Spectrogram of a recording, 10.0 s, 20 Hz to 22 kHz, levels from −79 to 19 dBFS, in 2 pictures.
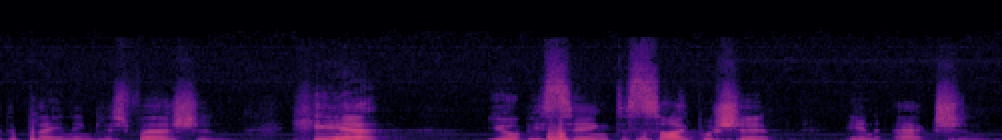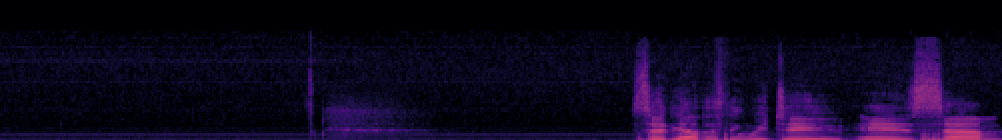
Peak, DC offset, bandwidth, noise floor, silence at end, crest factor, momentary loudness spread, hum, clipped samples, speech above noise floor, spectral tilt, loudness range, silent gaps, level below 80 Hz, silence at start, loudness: -10 dBFS; under 0.1%; 17.5 kHz; -60 dBFS; 0 s; 24 dB; 23 LU; none; under 0.1%; 29 dB; -3.5 dB/octave; 10 LU; none; -54 dBFS; 0.05 s; -31 LUFS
